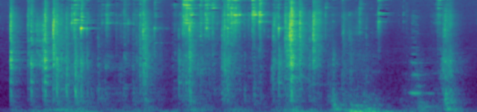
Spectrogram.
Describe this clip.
Unlocking Bedroom Door
unlock, door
